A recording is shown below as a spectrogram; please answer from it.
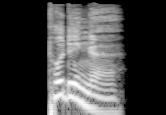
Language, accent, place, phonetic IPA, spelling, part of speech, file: German, Germany, Berlin, [ˈpʊdɪŋə], Puddinge, noun, De-Puddinge.ogg
- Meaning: nominative/accusative/genitive plural of Pudding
